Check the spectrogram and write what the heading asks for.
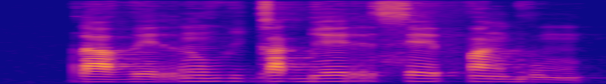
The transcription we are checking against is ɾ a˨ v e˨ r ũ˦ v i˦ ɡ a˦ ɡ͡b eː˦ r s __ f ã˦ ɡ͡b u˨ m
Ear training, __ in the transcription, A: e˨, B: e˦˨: B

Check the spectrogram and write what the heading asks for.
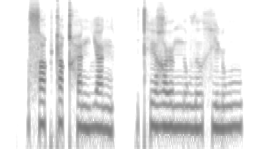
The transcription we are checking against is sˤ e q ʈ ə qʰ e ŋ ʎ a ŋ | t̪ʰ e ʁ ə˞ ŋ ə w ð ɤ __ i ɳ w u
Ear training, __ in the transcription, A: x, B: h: A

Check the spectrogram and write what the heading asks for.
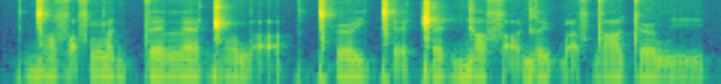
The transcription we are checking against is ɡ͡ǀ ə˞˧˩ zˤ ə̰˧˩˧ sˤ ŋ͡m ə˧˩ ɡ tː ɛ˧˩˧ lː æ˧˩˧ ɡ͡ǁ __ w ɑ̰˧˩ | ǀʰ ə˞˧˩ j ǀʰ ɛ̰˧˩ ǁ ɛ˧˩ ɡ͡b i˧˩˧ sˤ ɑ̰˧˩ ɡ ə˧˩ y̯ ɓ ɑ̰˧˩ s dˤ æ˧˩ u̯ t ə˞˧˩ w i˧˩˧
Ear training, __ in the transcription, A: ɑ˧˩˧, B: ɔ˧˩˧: B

